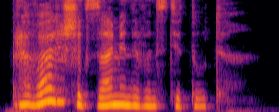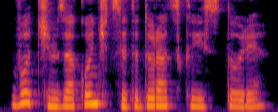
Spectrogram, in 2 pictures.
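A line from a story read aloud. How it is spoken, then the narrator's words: Tired concluding tone. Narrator (Russian): устало заключила Мария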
